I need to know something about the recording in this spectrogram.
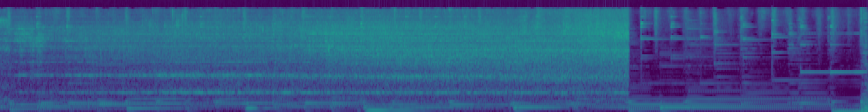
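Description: Marinated chicken breast skewers sizzling in hot oil in a frying pan, under soft background music. The sizzling cuts off suddenly about six seconds in, leaving only the music.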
